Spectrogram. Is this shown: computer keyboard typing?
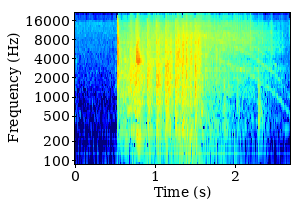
no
